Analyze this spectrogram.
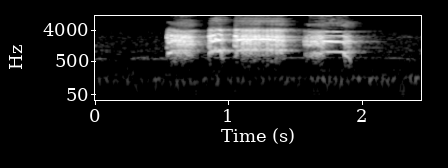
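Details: Crowing decoy red junglefowl for trapping: a single rapid four-syllable crow with a loud start, a brief break, a sustained raspy central note and a shorter falling tail.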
